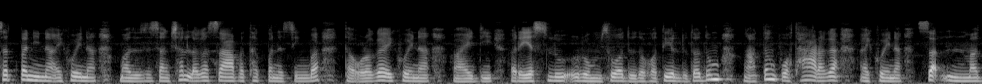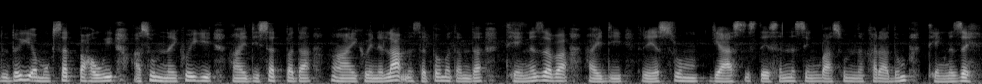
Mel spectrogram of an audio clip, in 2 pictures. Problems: none marked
